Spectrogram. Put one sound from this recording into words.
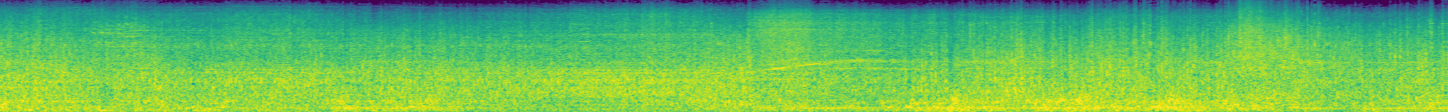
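A bulldozer engine rumbles and roars.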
